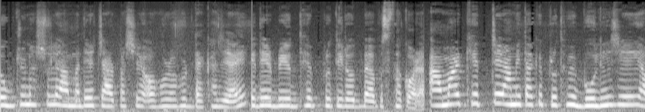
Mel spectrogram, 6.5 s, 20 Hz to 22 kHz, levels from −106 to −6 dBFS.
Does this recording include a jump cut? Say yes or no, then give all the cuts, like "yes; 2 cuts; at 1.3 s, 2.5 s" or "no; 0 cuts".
yes; 2 cuts; at 2.5 s, 4.2 s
